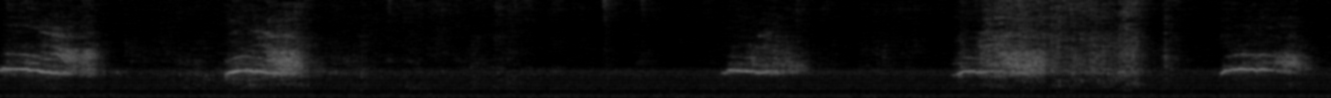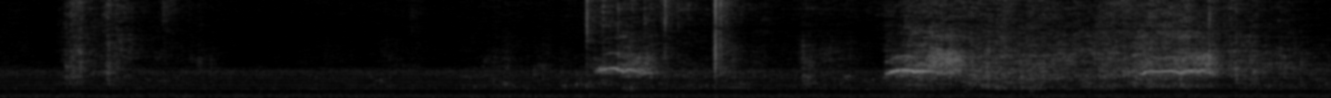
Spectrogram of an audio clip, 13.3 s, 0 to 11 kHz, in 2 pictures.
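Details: Wild bald eagle at a nest in Miami-Dade County, Florida, recorded 28 July 2023: thin high whistled chirps in short bursts, roughly every one to two seconds, with gaps of steady background hiss.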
